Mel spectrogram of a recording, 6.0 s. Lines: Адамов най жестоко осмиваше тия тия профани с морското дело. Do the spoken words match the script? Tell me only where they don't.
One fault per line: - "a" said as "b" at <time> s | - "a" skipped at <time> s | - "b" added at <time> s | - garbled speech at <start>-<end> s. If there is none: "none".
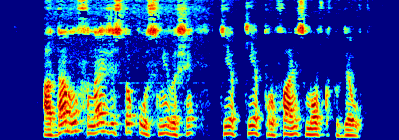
none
